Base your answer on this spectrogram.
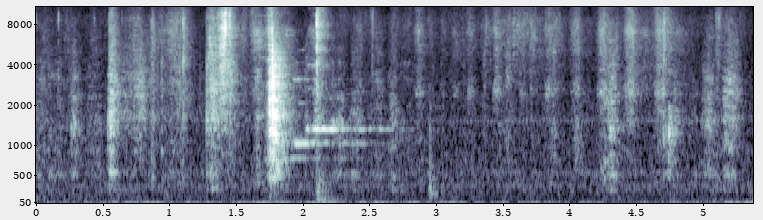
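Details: A female golden retriever gives a brief high whine between quick panting breaths while trying to unbox her dog biscuit treats, with packaging crinkling.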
